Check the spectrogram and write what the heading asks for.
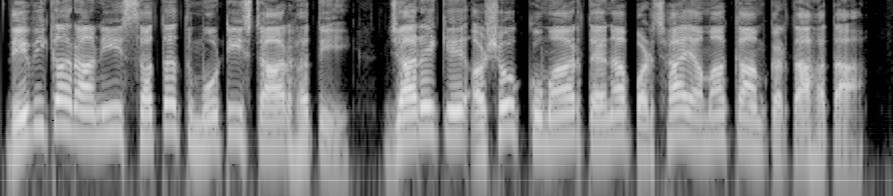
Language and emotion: Gujarati, neutral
